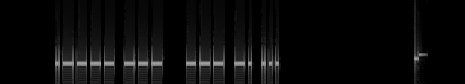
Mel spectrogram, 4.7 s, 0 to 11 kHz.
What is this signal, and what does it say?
Morse code, heard as a keyed tone, about 34 wpm, 700 Hz. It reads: 1O ONS
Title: Winter Field Day Exchanges Encore 35wpm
